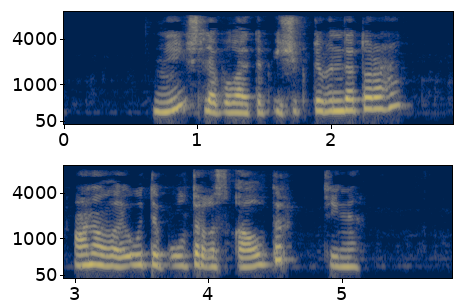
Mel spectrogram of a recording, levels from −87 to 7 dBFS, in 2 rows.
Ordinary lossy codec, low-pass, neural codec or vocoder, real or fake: MP3, 48 kbps; 7.2 kHz; codec, 44.1 kHz, 7.8 kbps, Pupu-Codec; fake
